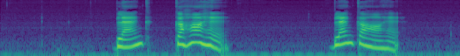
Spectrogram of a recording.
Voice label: Common Hindi Phrases for travel Where is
